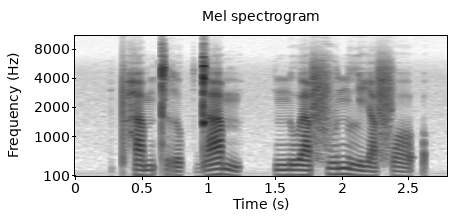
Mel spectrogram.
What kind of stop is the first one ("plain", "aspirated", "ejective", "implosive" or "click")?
aspirated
